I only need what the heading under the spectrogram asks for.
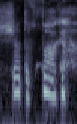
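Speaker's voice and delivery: high whispered mock yell, hissed and muffled.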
